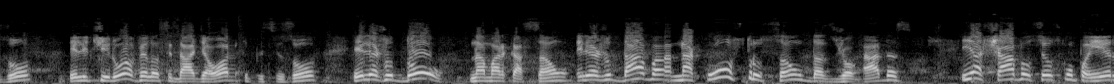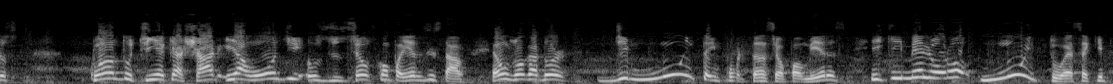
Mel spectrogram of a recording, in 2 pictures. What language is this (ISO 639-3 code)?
por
